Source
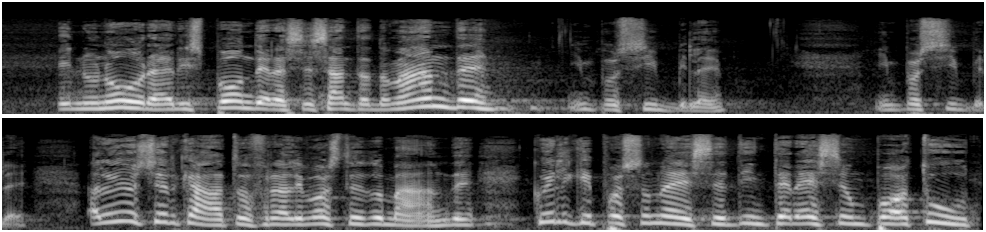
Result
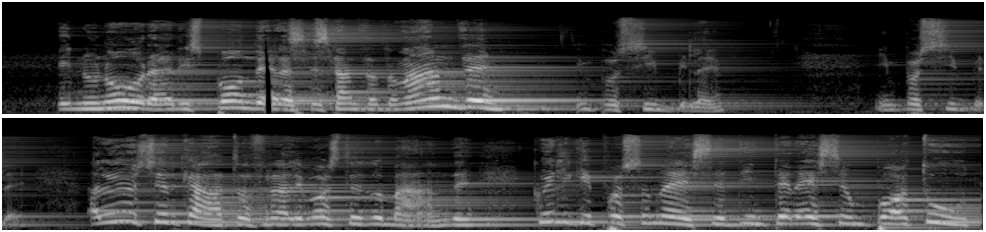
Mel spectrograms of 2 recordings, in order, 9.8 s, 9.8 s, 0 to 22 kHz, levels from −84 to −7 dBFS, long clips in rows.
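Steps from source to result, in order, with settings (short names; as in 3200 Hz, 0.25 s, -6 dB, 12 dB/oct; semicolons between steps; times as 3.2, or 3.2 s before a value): resonator 99 Hz, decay 1.8 s, mix 80%; 1.32–2.89 dispersion lows, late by 43 ms, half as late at 3000 Hz; gain +3 dB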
